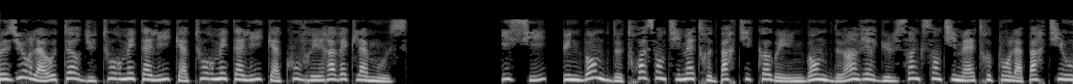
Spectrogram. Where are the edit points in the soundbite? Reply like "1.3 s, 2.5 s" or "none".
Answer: 1.9 s, 5.5 s, 7.2 s, 7.7 s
